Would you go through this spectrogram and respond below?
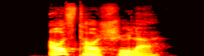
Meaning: exchange student
- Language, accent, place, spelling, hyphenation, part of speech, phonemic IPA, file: German, Germany, Berlin, Austauschschüler, Aus‧tausch‧schü‧ler, noun, /ˈaʊ̯staʊ̯ʃˌʃyːlɐ/, De-Austauschschüler.ogg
